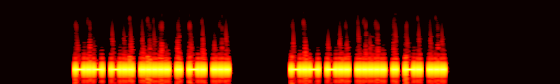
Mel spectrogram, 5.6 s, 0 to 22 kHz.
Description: Morse code, heard as a keyed tone, about 40 wpm, 700 Hz. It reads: KD5ENS KD5ENS
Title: USA Call Signs - 6 Characters - Repeated 2x - 40wpm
